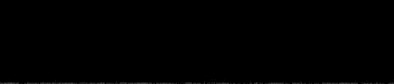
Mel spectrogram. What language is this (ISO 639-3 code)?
swe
